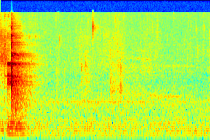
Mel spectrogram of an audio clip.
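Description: Metal fork clinking against a glass dish, one sharp clink right at the start, followed by a few faint clicks.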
